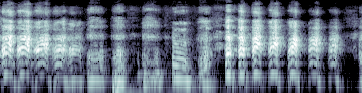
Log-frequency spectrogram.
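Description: A man laughing hard in quick, repeated bursts of about five a second, easing off in the middle and picking up again near the end.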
